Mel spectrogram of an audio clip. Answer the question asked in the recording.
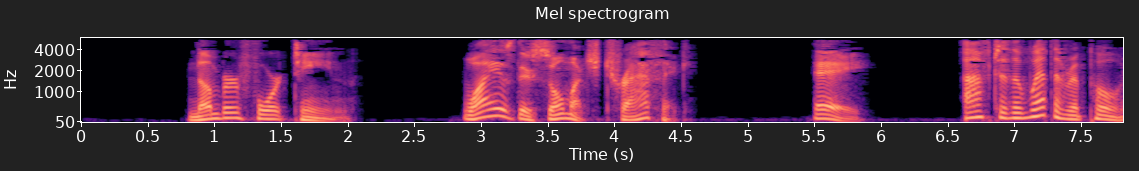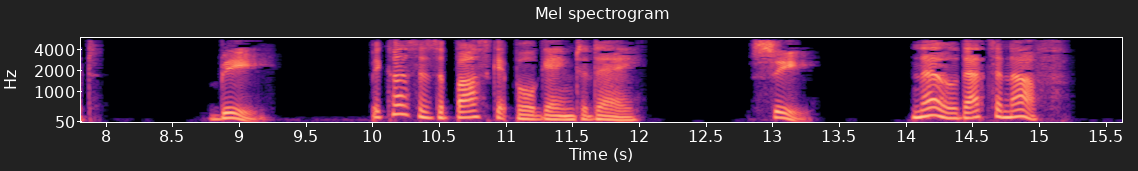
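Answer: B: Because there's a basketball game today.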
